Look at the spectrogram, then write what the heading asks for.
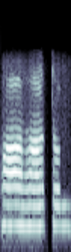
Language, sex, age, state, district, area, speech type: Hindi, female, 30-45, Uttar Pradesh, Chandauli, rural, conversation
